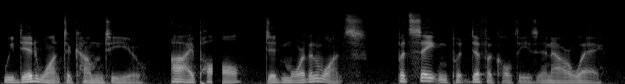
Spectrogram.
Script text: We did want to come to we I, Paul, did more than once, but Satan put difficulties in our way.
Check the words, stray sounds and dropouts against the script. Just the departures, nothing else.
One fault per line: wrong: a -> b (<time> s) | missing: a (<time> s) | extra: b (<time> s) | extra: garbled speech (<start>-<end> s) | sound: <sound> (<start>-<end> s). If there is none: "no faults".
wrong: we -> you (1.1 s)
sound: dropout (2.1-2.2 s)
